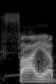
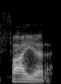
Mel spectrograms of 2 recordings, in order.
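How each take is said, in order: First: The R sound is soft and weak. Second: The R sound is strong, like Spanish. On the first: "they wouldn't say fire or fire" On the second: "they would pronounce the R very strong, like the way we do it in Spanish"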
